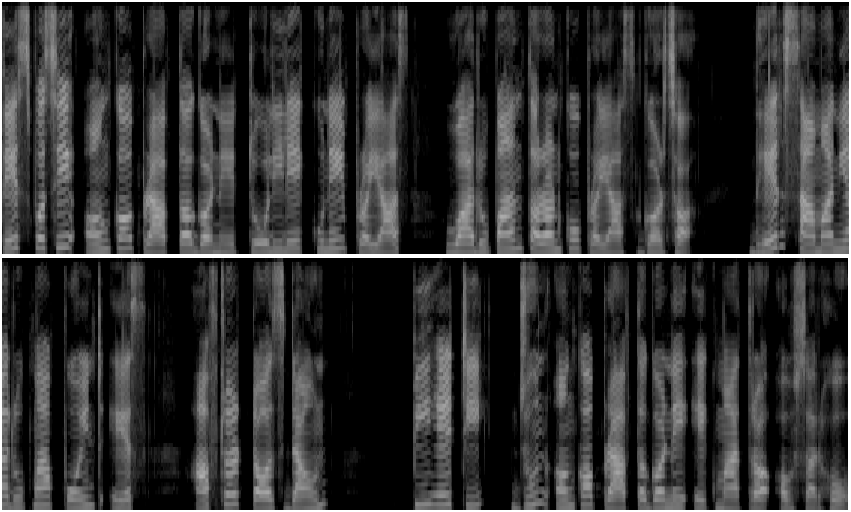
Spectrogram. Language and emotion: Nepali, neutral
